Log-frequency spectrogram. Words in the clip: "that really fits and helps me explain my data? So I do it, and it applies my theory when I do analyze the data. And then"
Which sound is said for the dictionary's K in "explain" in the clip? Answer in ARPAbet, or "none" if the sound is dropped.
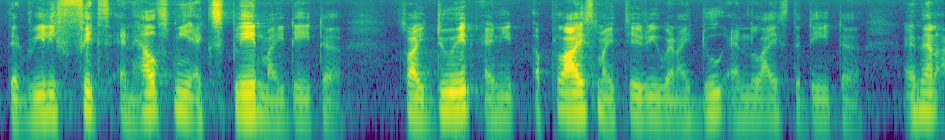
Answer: K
